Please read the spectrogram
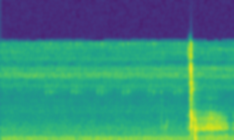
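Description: Quiet room tone: a faint steady hiss with a thin high-pitched whine, and one short click near the end.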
